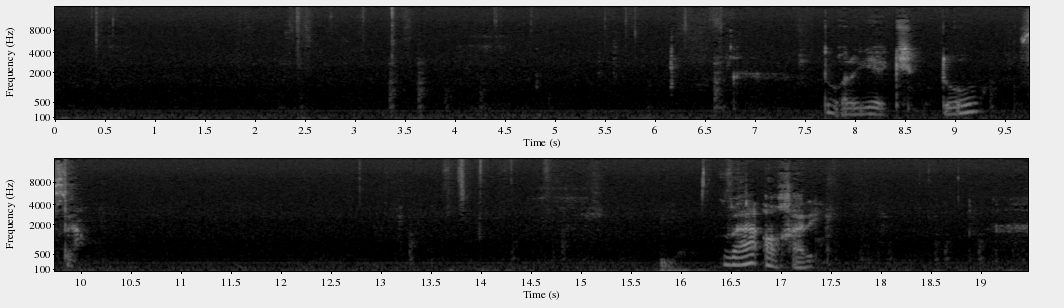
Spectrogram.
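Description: Small glass beads click softly against each other as they are threaded.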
